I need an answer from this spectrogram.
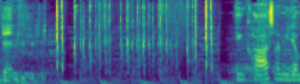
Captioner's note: keyboard Clicking & Typing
